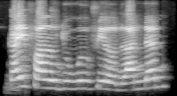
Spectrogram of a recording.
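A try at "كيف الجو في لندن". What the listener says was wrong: Kaifal jauh, bukan jubu. Jauh.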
